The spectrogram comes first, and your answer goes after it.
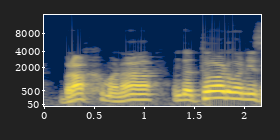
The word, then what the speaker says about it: Brahmana: So, Samhita, Brahmana, we now know the correct pronunciation. Brahmana, and the 3rd one is Aranyaka.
